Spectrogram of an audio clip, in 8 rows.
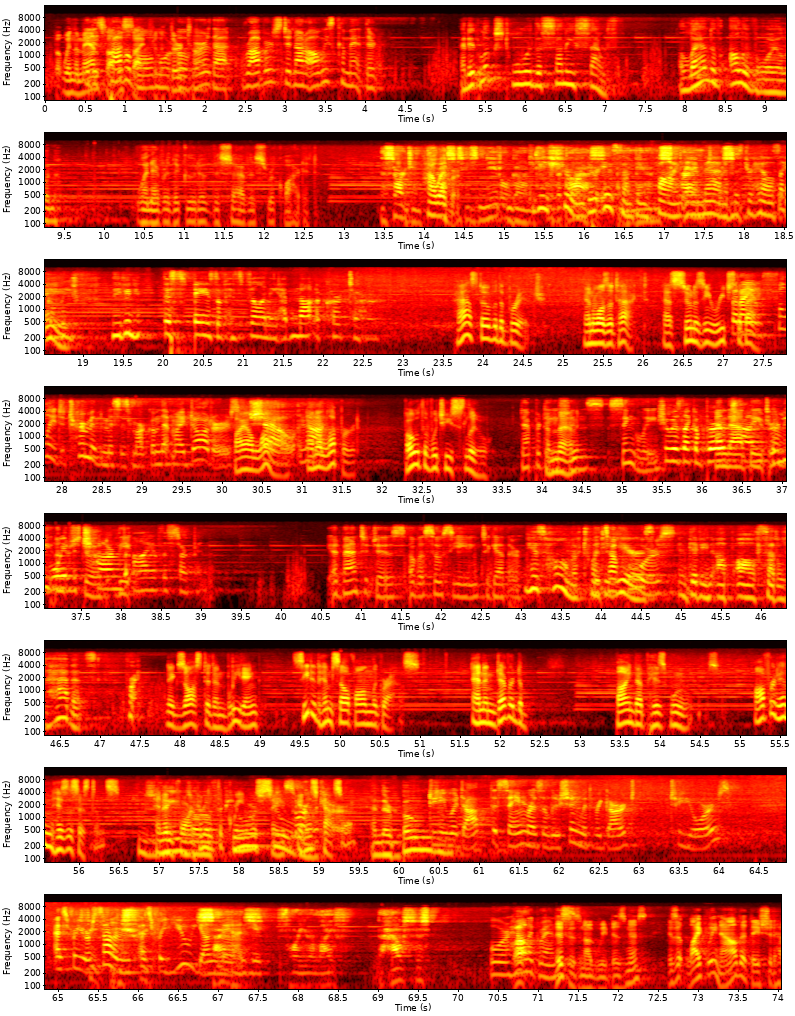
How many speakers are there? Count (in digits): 9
